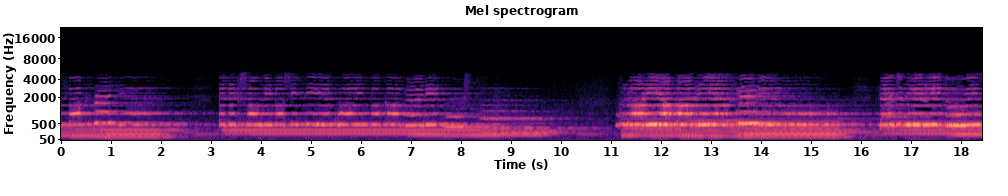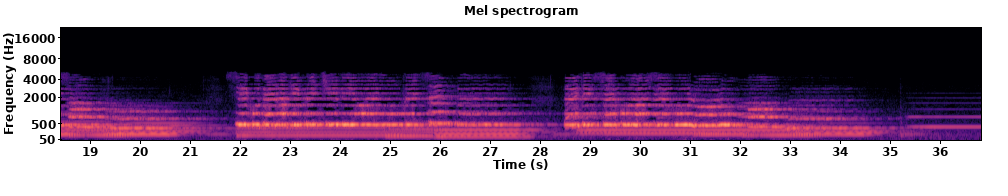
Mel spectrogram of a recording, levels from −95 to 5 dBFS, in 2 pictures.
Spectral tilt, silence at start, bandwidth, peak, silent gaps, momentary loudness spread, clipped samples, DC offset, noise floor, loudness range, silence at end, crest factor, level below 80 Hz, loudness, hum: -10.5 dB/octave; 0 s; 4.9 kHz; -6 dBFS; none; 18 LU; under 0.1%; under 0.1%; -57 dBFS; 12 LU; 0 s; 20 dB; -70 dBFS; -25 LUFS; none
